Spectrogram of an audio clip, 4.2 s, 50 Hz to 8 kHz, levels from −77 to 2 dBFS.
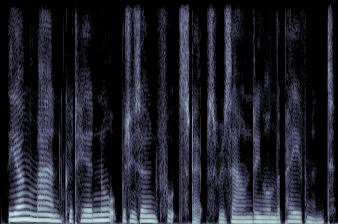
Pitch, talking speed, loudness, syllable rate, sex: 165 Hz, 200 wpm, -18 LUFS, 4.8 syllables/s, female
